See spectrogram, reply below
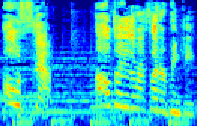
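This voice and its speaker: A woman's voice: extremely high pitch, expressive, normal speed, sharp tone, faint music behind, full character voice. A woman voicing a cocky, teasing young female pegasus pony in a cartoon-style audio drama. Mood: teasing, playful. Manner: brash, teasing.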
